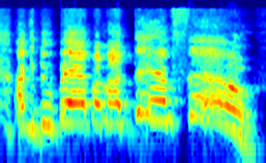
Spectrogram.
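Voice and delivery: high, loud indignant shout; mad team owner. Pretend. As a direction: shout it as the fed-up boss. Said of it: "I'm so mad".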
